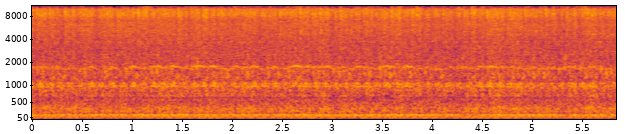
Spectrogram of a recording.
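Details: Freshly installed engine in an 04 Subaru, first morning run after filling oil and coolant and bleeding overnight: steady low rumble with an even, unbroken idle and no knocks or misses; smooth, healthy idle. A coolant leak was later believed fixed at a cylinder-4 cooling-mod fitting.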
